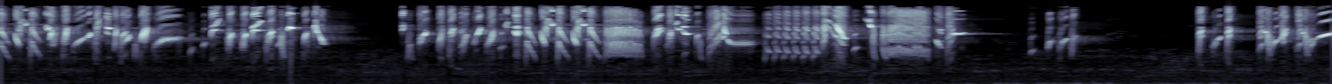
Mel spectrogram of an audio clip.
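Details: European goldfinch song from a recording played to lure birds for capture: a long, fast twittering run of bright, buzzy and tinkling notes with rapid slurred whistles, broken by short pauses.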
